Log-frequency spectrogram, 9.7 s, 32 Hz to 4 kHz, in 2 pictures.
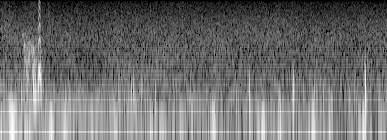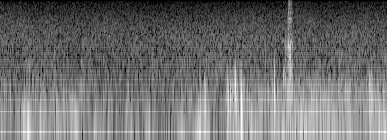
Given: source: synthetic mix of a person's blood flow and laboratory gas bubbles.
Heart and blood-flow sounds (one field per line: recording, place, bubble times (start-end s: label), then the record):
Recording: Doppler ultrasound of blood flow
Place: subclavian vein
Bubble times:
0.27-0.54 s: bubbles
8.36-8.51 s: bubbles
From the record:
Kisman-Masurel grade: 122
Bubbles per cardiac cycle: 1 to 2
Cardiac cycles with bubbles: 10 to 50%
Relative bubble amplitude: moderate (0.250 to 0.450)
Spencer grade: 2 (many but less than half of the cardiac periods contain bubble signals, singularly or in groups)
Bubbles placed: anywhere in the cardiac cycle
